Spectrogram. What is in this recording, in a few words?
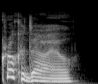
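"crocodile", British English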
